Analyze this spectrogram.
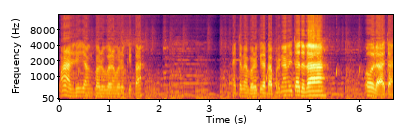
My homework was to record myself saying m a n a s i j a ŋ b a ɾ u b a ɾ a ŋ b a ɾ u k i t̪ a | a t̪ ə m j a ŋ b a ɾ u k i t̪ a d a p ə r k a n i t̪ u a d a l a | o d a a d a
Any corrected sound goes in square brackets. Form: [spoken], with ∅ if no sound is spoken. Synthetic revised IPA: m a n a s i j a ŋ b a ɾ u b a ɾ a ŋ b a ɾ u k i t̪ a | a t̪ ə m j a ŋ b a ɾ u k i t̪ a d a p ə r k a n i t̪ u a d a l a | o d a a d a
